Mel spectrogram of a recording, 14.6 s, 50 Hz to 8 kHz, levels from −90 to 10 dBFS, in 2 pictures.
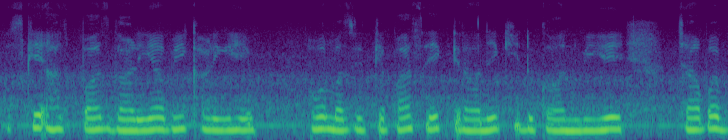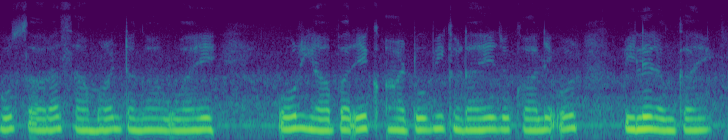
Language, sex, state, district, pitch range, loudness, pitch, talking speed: Hindi, female, Bihar, East Champaran, 195-220 Hz, -17 LUFS, 205 Hz, 160 wpm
